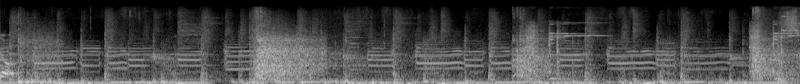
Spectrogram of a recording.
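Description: Background music with held tones over a repeating bass beat, broken by three short rushes of noise about two and a half seconds apart.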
